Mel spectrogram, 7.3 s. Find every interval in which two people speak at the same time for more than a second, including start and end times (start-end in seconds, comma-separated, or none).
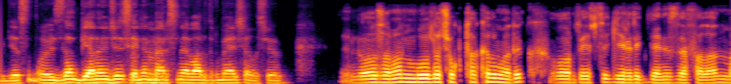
none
